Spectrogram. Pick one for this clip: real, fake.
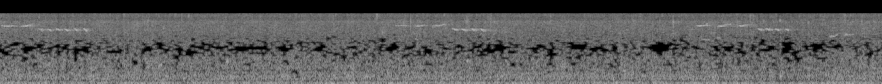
fake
